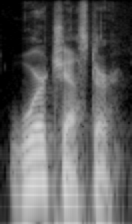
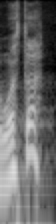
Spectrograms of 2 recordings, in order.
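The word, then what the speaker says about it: Worcester: so before we go any further all right Worchester it's not pronounced that way right oh you mean uh westa yeah yeah so uh what's the the town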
